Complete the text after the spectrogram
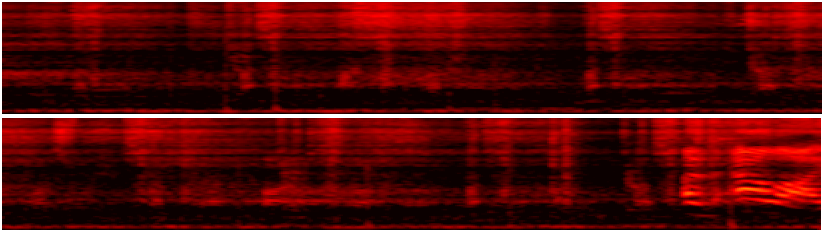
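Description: Sword strikes and magic blasts clash in a game battle.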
